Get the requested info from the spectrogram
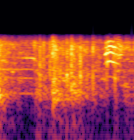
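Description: A firework shell bursts with a sharp bang, followed by dense crackling as its many small stars pop. A short voice call rises over the crackle shortly before the end.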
